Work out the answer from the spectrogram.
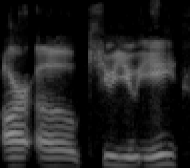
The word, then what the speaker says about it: Roque: I think that's how you pronounce her last name, or Pat Rock. It's Roque.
